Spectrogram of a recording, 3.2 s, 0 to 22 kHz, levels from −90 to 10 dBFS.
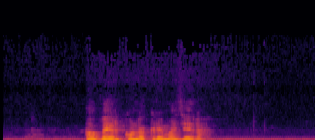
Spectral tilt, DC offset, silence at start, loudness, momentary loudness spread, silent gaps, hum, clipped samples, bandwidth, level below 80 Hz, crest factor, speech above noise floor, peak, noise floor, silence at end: -9.5 dB/octave; under 0.1%; 0.05 s; -21 LUFS; 11 LU; none; none; under 0.1%; 6.2 kHz; -46 dBFS; 18 dB; 26 dB; -6 dBFS; -45 dBFS; 0.65 s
